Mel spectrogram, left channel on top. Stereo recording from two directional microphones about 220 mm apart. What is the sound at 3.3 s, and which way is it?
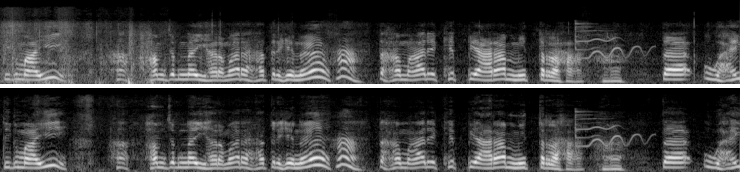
Speech, 50° right (ahead or behind).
